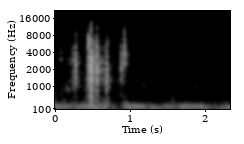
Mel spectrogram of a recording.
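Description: A few keystrokes on a computer keyboard: about four short clicks in the first second.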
